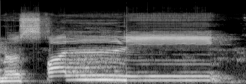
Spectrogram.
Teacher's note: یاء مدہ ہے، یاء مدہ کو ایک الف کے برابر لمبا کرتے ہیں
